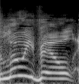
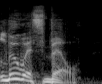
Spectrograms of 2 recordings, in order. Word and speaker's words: Louisville: It was named after King Louis, so it's Louisville, and which we understand that. That's fine. That is an acceptable pronunciation. – Sure, absolutely. – But not Louisville.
